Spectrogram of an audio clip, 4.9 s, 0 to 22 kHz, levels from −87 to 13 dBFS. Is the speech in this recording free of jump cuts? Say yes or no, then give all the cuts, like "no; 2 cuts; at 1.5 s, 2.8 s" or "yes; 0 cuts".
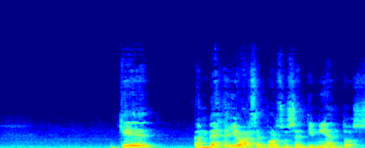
yes; 0 cuts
